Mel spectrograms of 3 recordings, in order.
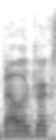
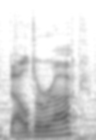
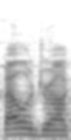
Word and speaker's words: Ballardrock: Personally, I prefer my way of mispronouncing Ballardrock's name, which is Baldarok, because I think it sounds better.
